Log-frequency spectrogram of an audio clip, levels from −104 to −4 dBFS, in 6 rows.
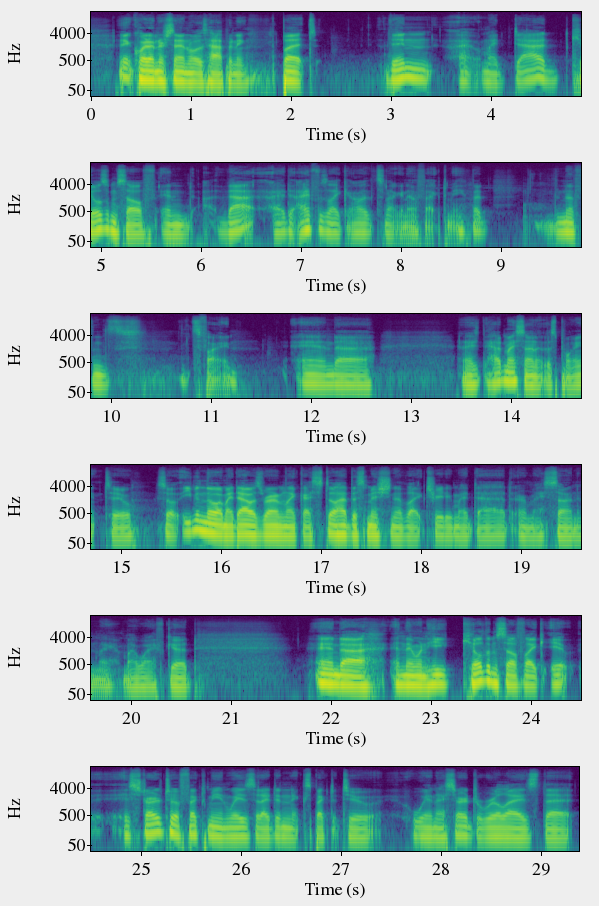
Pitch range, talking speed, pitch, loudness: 95-115 Hz, 195 wpm, 100 Hz, -25 LUFS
